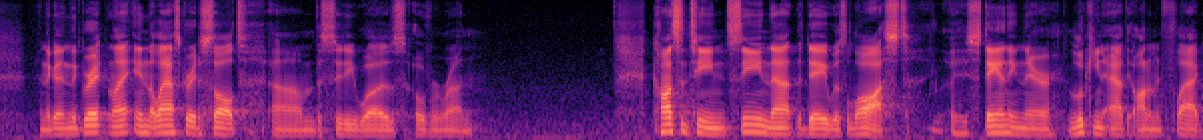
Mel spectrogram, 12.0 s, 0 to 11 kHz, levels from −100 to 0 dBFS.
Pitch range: 85-115 Hz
